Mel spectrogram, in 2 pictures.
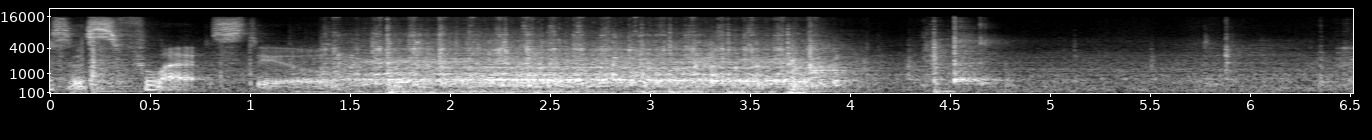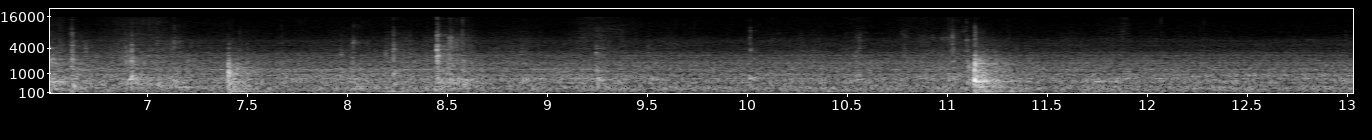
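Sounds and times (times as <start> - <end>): sewing machine stopping: 1.4 - 4.2.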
